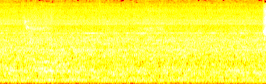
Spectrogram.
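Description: Steady outdoor background noise, an even hiss with no distinct events, and a brief faint chirp about half a second in.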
